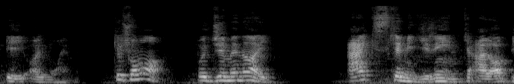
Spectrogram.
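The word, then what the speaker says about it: Gemini: الانم گوگل این جمینی ما بهش میگفتیم جمینای، تلفظ درست‌تریه بگم عادت کنیم بگیم جمینای، بعد نیست تلفظ جهانی رو بگیم.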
